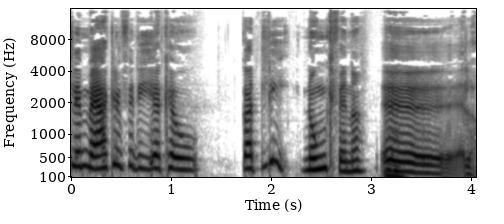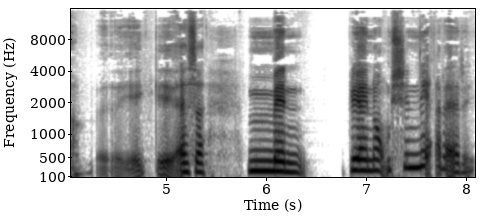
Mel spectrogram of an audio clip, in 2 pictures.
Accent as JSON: {"language": "Danish", "country": "Iran", "moved": "yes", "lives_now": "Denmark", "said": "jeg sagde, at jeg var iraner, men boede i Danmark"}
